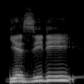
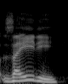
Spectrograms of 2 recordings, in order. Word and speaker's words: Zaidi: Zaidi, not Yazidi. Sorry. Not Yazidi. They are Zaidi.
